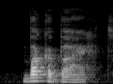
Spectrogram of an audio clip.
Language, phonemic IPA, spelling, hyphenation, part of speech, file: Dutch, /ˈbɑ.kəˌbaːrt/, bakkebaard, bak‧ke‧baard, noun, Nl-bakkebaard.ogg
- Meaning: sideburn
